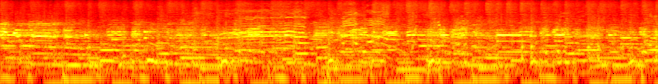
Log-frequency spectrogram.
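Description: Live band music: guitar lines over a bass and drum kit keeping a steady beat.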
